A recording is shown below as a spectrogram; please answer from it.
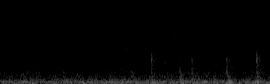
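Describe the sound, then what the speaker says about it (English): A pen writing on paper while a football play is notated, faint close scratching strokes that come in short irregular bursts over a low, quiet background hum. "And I'll notate that here for Brown."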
